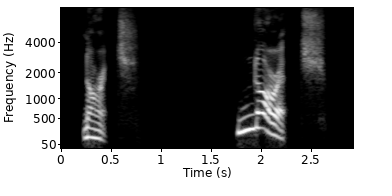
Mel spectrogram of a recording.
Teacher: So once again we forget the W.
